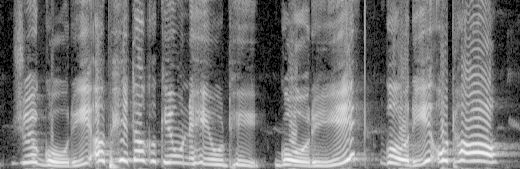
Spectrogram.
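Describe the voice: A cartoonish character voice, high in pitch with very wide pitch swings, moves at a very slow pace.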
